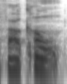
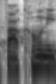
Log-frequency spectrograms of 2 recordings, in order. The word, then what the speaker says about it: Falcone: those who don't know it's supposed to be pronounced Carmine Falone I don't know where the Falcone came from but it it's because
